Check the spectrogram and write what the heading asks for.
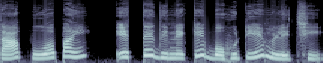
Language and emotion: Odia, neutral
